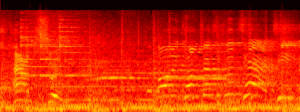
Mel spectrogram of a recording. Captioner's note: bell ringing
